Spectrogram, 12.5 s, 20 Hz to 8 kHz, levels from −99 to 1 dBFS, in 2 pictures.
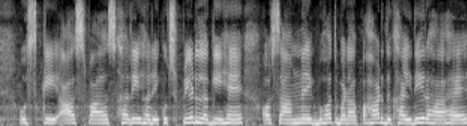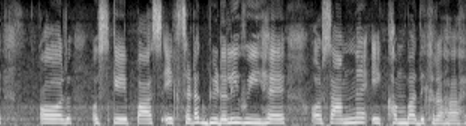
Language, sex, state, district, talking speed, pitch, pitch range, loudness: Hindi, female, Uttar Pradesh, Hamirpur, 160 wpm, 250 Hz, 245-255 Hz, -16 LUFS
